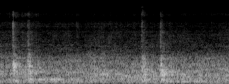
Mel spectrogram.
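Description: Skateboard wheels rolling on a concrete floor as the skater approaches, a steady rolling rumble with a few short clicks and knocks from the board.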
